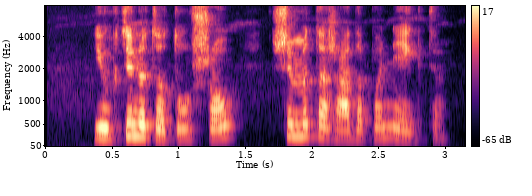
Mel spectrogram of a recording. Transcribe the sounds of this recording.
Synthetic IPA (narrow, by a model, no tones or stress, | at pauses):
jʊŋkt̪ʲɪnʲuˑt̪ɐʊt̪uːʃɔʊ | ʃʲɪmʲɪt̪ɐʒɑːd̪ɐpɐnʲɛɪkt̪ʲɪ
